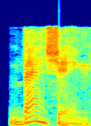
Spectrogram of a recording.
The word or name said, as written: bashing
